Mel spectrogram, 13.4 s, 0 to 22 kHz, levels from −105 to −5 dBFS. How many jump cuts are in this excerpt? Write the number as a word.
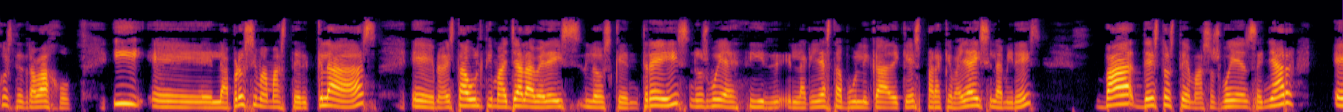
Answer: one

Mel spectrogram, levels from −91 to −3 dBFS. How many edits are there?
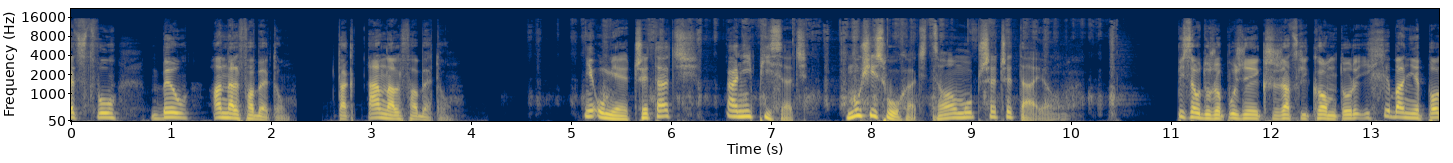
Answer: one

